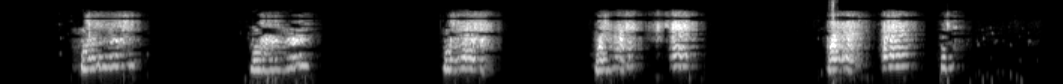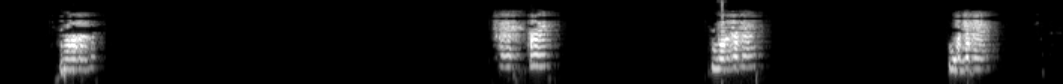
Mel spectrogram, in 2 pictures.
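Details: Bengal kitten chattering at birds: a series of short, harmonic chirping bursts, each about a third of a second long, coming in irregular groups with quiet gaps between them.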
